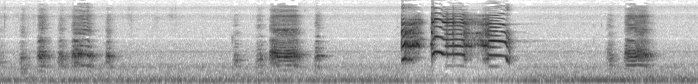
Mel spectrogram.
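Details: Loud chicken egg song: bursts of short clucks spaced a couple of seconds apart, then a prolonged, wavering, squawking note near the middle, with farm hum underneath.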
